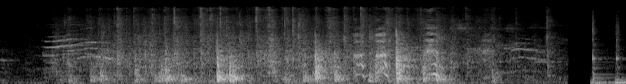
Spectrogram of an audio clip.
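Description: Kitten meowing repeatedly, high-pitched calls that bend in pitch, mixed with several sharp noisy bursts in the middle. The sound cuts off suddenly shortly before the end.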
